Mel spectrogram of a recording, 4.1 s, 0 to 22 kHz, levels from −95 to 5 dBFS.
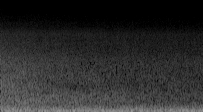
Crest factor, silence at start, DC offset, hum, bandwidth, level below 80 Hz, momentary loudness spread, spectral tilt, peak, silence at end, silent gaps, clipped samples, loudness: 14 dB; 0 s; under 0.1%; none; 15.5 kHz; -46 dBFS; 4 LU; -6 dB/octave; -30 dBFS; 0 s; none; under 0.1%; -47 LUFS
